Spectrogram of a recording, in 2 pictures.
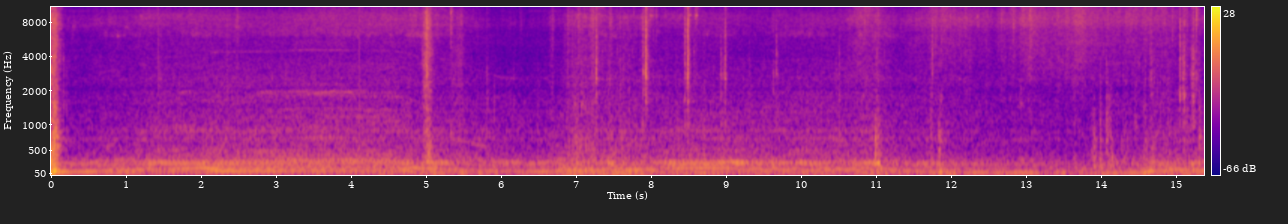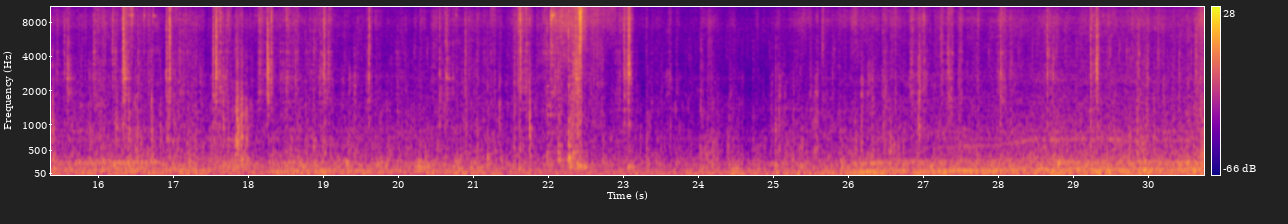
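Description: Car engine running as the car drives slowly, heard from inside the cabin; its hum rises and falls in pitch several times as the car speeds up and eases off. Scattered light clicks and rattles run over it.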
